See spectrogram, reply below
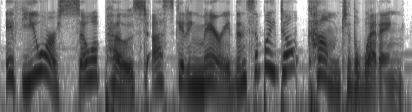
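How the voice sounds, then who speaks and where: A woman in her thirties voicing a patient, polite bride-to-be who speaks in a soft, measured, restrained way. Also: on the high side, wildly swooping pitch, dry recording, faint music behind. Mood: hurt. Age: 30s.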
